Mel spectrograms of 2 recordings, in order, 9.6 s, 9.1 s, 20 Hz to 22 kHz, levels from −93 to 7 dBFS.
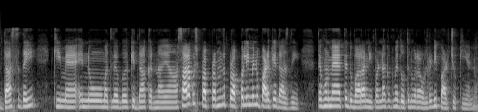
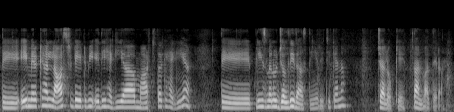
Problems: none marked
